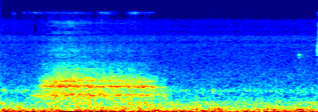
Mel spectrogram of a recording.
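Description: A slow, deep breath during a full-body yoga stretch, with a long airy inhale swelling over about a second and a half and then fading into soft, close breathing noise.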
